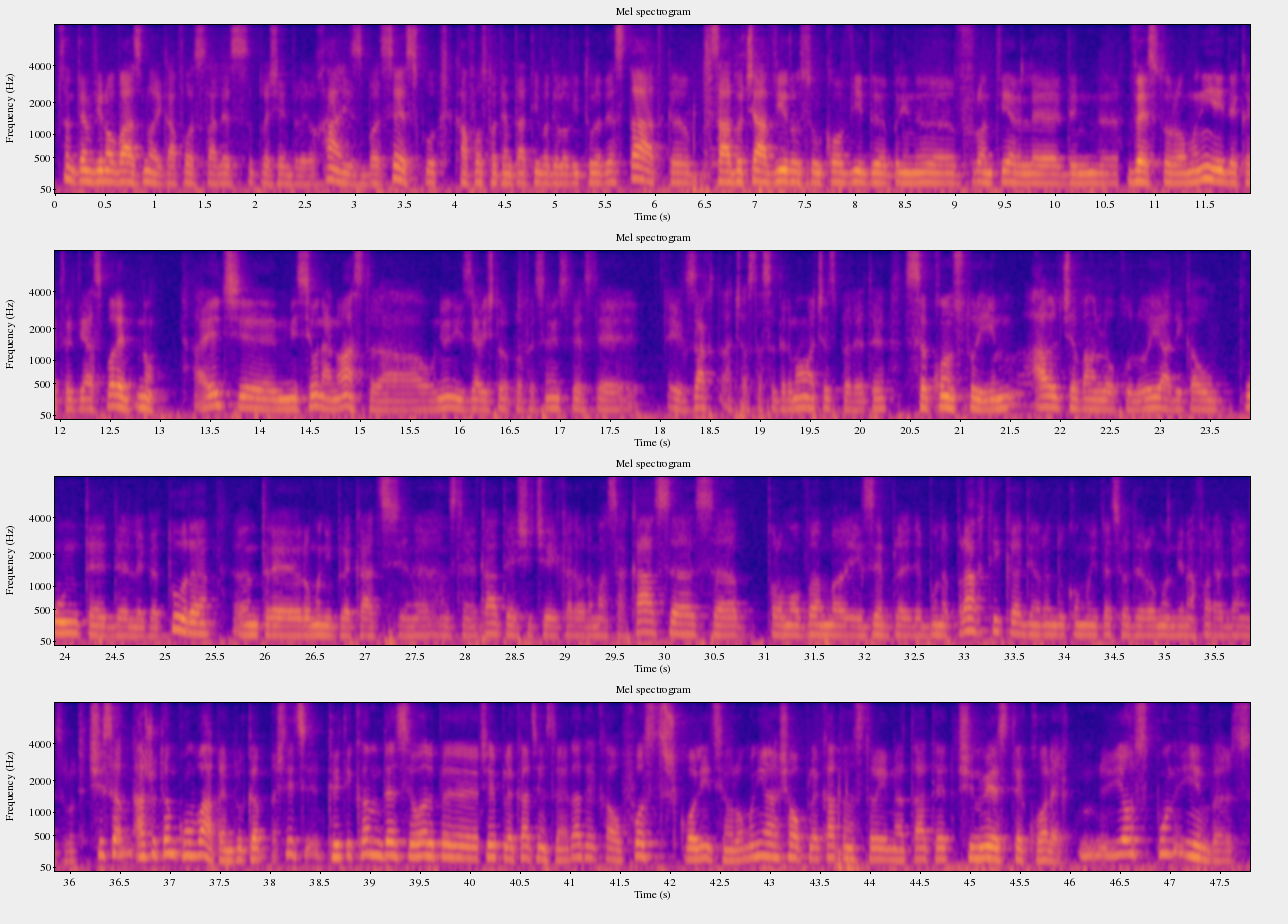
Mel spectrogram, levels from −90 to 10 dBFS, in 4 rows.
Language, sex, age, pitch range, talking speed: English, male, 30-49, 120-150 Hz, 145 wpm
